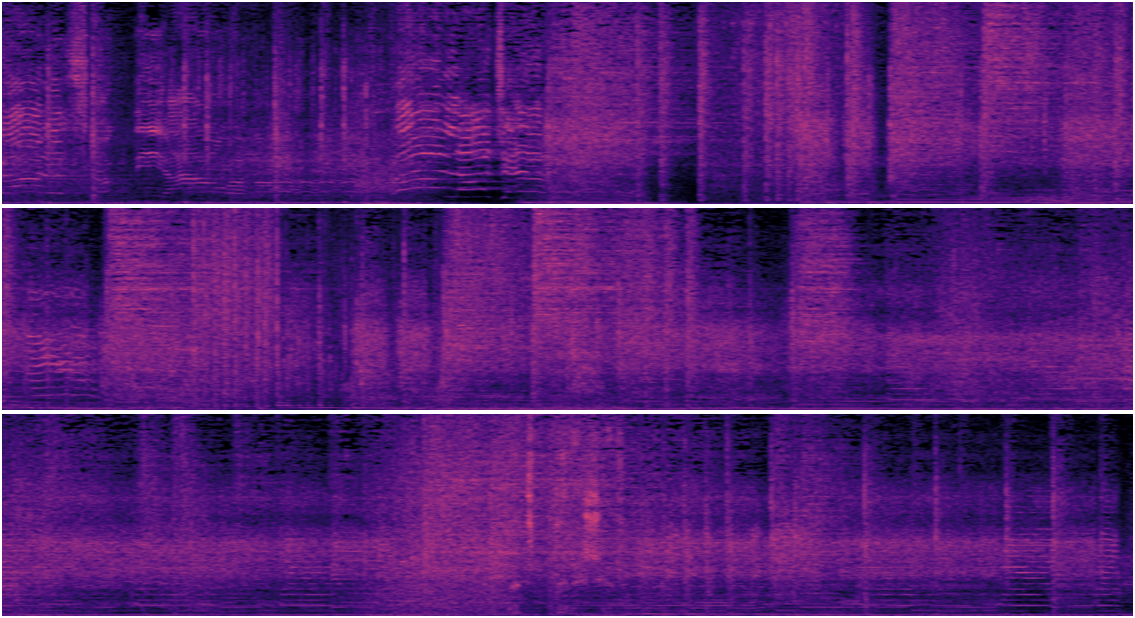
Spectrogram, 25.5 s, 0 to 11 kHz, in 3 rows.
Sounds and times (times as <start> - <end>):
Music: 0.0 - 25.4
Speech: 20.8 - 21.9.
